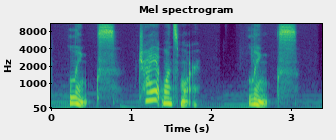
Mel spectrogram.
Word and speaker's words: links: In German, left is links. Can you try saying that? Links. Perfect, Devendra. The I sound is short, like in sit, and the S at the end is like a Z sound. Links.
